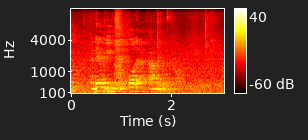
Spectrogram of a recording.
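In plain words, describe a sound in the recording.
A man speaks through a microphone and loudspeakers in a large echoing hall.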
